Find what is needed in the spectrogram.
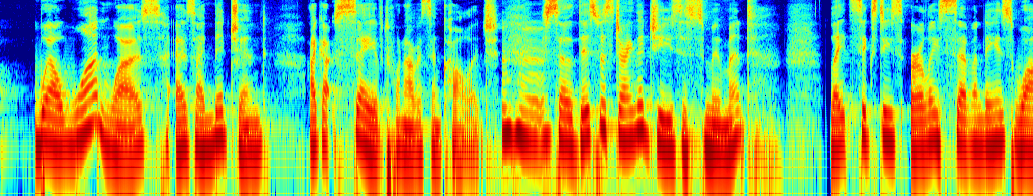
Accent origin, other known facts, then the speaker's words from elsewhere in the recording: Texas, United States; also born or lived in Austin; Actually, I was born in Austin, Texas, but moved away, grew up in another Texas city until I went back to college there when I was 17.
